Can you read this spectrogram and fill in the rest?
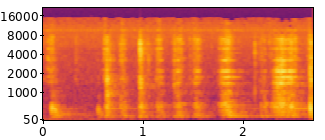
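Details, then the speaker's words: Rear hub on a 2013 AWD Nissan Pathfinder SL, rotor turned by hand after hub replacement: short, soft scraping rubs with each turn, the normal light drag of a correctly adjusted parking brake shoe. "want you want it to have a little bit of drag when you're putting it on and off and it's it's perfectly adjusted right now"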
